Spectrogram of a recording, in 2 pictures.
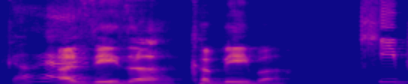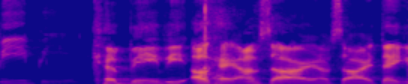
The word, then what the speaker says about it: Kibibi: I know you told me, so I'm glad I pronounced it right. So now I'm going to try the last name. Go ahead. Aziza Kibibi.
